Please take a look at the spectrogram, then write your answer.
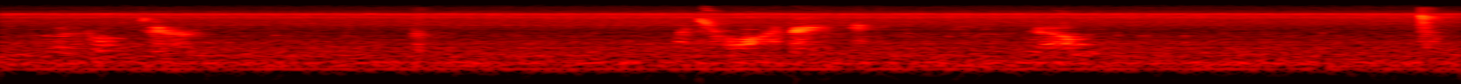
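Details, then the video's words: A pet African grey parrot at bedtime talks in short, muffled, speech-like bursts and mimics snoring, irregularly spaced, over room hiss and low hum. Recorded from around a corner and behind glass. "African Grey Parrot Talks and Snores"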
